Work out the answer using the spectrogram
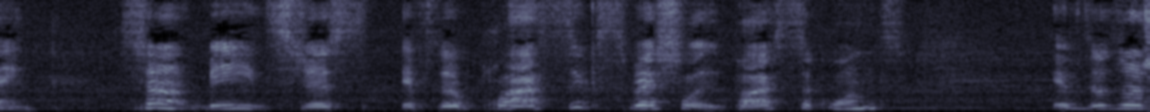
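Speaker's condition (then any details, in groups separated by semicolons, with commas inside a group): Cerebral palsy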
